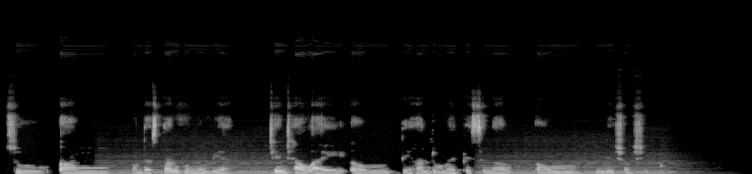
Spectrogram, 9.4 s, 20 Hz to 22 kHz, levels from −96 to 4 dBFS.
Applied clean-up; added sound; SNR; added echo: none; Bowed string instrument; 16 dB; none.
